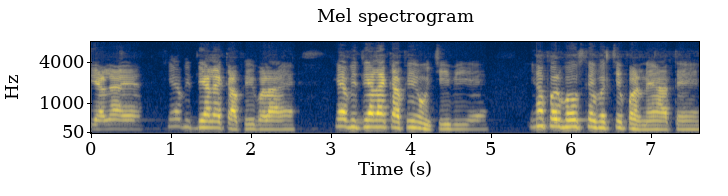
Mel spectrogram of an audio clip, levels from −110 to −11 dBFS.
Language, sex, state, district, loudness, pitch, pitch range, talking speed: Hindi, male, Bihar, Saran, -19 LUFS, 165 Hz, 145-220 Hz, 165 wpm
